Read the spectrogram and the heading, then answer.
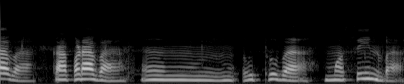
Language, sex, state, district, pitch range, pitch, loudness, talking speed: Bhojpuri, female, Uttar Pradesh, Ghazipur, 185-220 Hz, 205 Hz, -26 LUFS, 165 wpm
